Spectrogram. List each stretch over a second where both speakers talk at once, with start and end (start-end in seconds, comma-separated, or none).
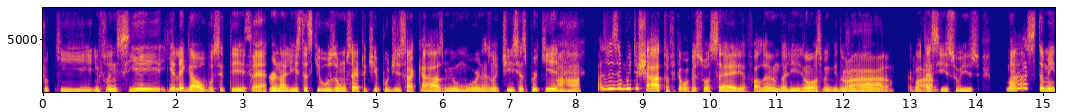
11.9-13.4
